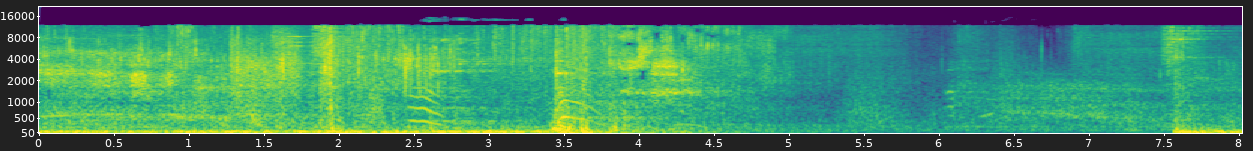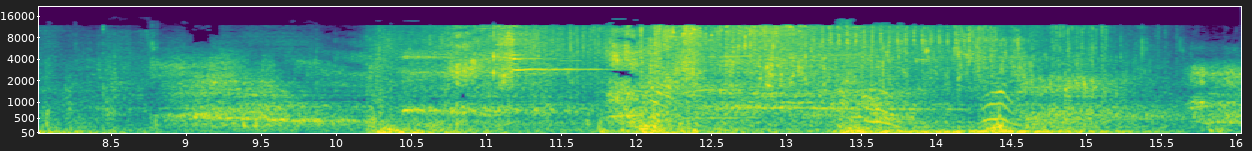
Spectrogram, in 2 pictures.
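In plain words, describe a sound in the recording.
A swarm of insects skitters and rustles.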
